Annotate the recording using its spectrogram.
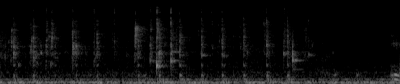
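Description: Whisk clicking and tapping irregularly against a ceramic bowl, several light clicks a second, as eggs and milk are beaten together.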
